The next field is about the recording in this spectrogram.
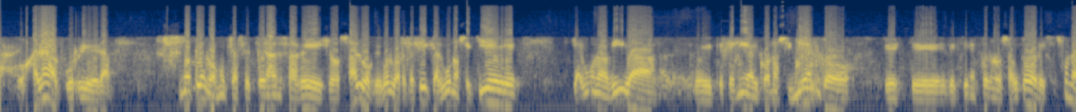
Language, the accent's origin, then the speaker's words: Spanish; Argentina; A mí me da vergüenza, como argentino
